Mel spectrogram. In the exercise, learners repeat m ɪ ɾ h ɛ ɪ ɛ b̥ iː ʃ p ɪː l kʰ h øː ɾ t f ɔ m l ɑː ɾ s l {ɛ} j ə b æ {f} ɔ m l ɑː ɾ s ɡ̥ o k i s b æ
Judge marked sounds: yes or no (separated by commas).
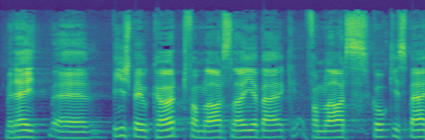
no, yes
